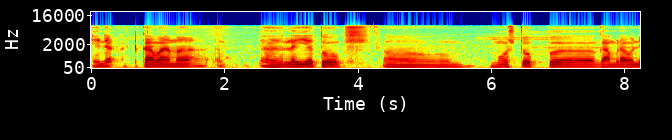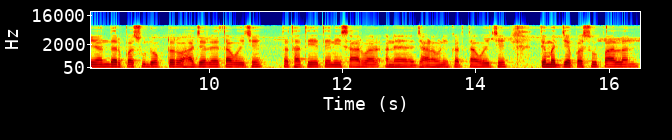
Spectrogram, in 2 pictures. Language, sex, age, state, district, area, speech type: Gujarati, male, 30-45, Gujarat, Rajkot, rural, spontaneous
